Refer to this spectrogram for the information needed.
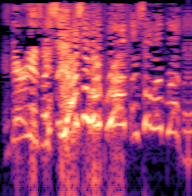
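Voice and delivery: put-on a boy thrilled to see his breath; playful imitation of a giddy child; excited kid.

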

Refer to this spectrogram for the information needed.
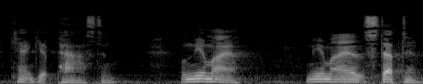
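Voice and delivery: normal talking voice

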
